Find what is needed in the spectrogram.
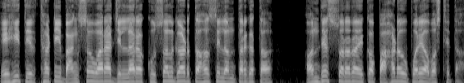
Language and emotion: Odia, neutral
